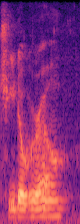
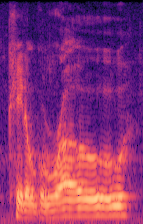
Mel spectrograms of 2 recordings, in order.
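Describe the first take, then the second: First: The first word begins with a Ch sound. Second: The first word begins with a hard K sound. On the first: "I don't think it's Cheeto" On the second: "I pronounce it Kato because there's an A first"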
